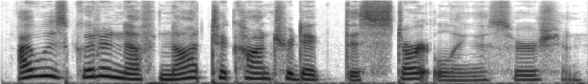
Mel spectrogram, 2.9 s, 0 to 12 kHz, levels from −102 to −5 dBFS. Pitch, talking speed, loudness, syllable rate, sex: 220 Hz, 205 wpm, -17 LUFS, 5.8 syllables/s, female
